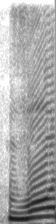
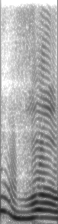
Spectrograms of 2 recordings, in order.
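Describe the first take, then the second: First: "वो" with a closed long o, "voh"; wrong pronunciation. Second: "वो" said as a short open "vuh"; correct pronunciation. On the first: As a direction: round "वो" into a full oh. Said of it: "वो नहीं". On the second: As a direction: open up "वो", no oh sound, as at the start of worried. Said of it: "वो होगी". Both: Shown as a demonstration.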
